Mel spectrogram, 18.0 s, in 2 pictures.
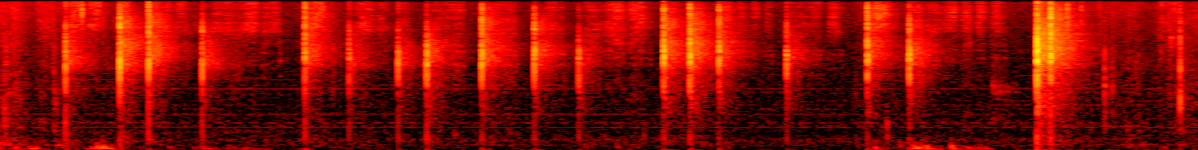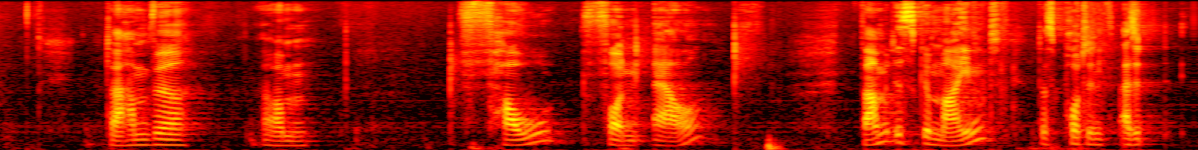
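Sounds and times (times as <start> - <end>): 
writing spherical coordinates on a board: 0.0 - 9.1, 11.6 - 12.8, 13.5 - 15.1
speech: 9.8 - 11.4, 12.8 - 14.4, 15.5 - 17.8.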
